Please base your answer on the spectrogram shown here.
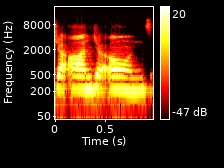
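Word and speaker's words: J'onn J'onzz: um uh secret identity jon jones not janja owns nope it's john jones there's jon jones as his human one but his martial one is janja owns and there's magen ma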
